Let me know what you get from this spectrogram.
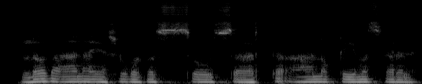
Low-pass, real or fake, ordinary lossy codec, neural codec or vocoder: none; real; none; none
